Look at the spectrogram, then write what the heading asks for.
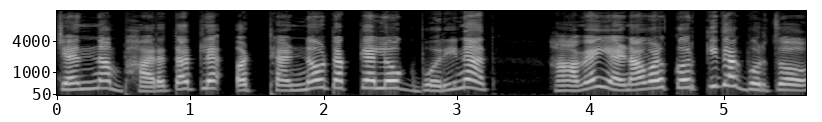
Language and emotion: Goan Konkani, angry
